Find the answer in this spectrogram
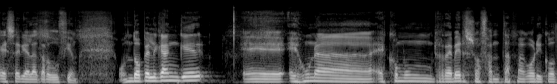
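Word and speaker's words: Doppelgänger: Tú en alemán sería algo así como Doppelganger, pero bueno, en español ya se acepta Doppelganger.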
